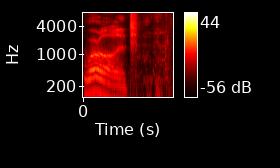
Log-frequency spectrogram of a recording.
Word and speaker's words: world: Reach the world.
